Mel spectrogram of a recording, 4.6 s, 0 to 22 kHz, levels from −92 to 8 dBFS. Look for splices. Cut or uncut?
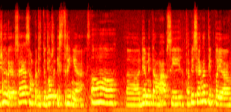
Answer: uncut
